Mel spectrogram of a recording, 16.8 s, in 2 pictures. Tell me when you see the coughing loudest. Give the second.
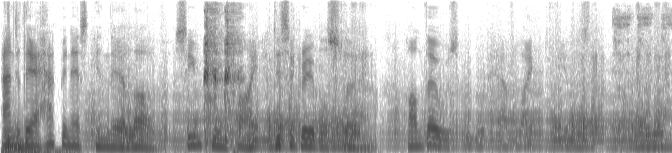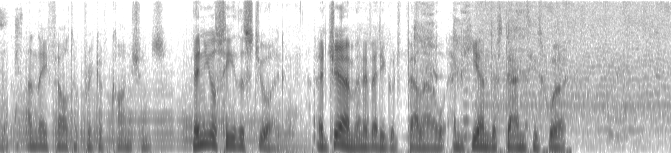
3 s.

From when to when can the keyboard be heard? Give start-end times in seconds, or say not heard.
not heard.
